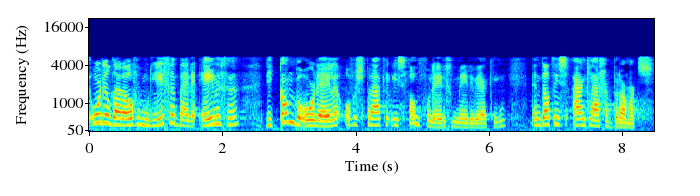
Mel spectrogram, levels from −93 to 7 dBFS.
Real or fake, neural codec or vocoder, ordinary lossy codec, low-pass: fake; autoencoder, 48 kHz, 128 numbers a frame, DAC-VAE, trained on Japanese speech; none; 5.4 kHz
